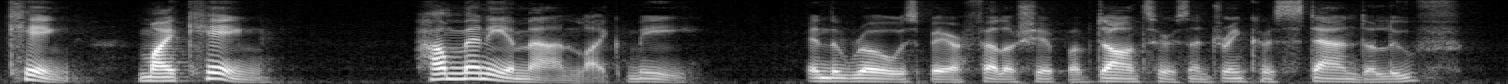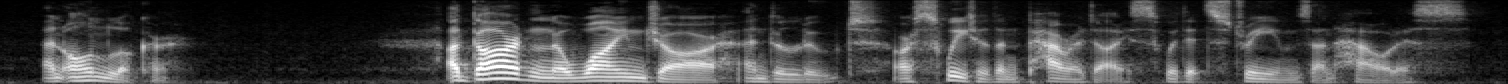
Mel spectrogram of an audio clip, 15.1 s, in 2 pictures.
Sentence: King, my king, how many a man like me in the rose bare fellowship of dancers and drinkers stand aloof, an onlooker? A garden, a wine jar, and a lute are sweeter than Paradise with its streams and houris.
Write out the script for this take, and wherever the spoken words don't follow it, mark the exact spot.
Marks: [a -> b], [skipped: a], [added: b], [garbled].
King, my king, how many a man like me in the rose bare fellowship of dancers and drinkers stand aloof, an onlooker? A garden, a wine jar, and a lute are sweeter than Paradise with its streams and houris.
